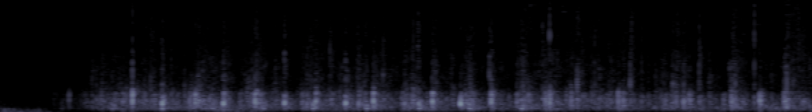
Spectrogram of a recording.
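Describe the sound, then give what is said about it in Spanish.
Audience cheering and applauding as Senator Scott arrives at an event in a city councilwoman's offices in West Miami: dense, steady clapping with mixed cheers that starts abruptly and holds at an even level for about four seconds. “Con vítores del público presente, fue recibido el senador Scott en este acto que tuvo lugar en las oficinas de la concejal de la ciudad de West Miami, Rebeca Sosa”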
